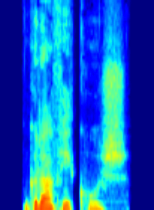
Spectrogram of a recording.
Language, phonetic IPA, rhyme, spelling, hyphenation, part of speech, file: Hungarian, [ˈɡrɒfikuʃ], -uʃ, grafikus, gra‧fi‧kus, adjective / noun, Hu-grafikus.ogg
- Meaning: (adjective) graphic, graphical; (noun) graphic artist (person skilled in printmaking, drawing and other graphic techniques)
